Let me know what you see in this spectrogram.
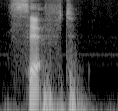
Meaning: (verb) 1. To sieve or strain (something) 2. To separate or scatter (things) as if by sieving
- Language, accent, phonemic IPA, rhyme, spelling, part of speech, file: English, US, /sɪft/, -ɪft, sift, verb / noun, En-us-sift.ogg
